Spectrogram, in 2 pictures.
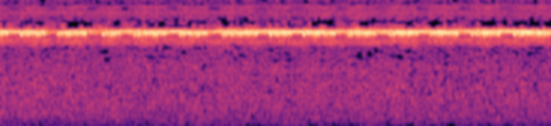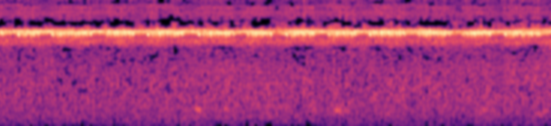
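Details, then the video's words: A calling insect, offered as calming nature sound, keeps up a piercing high trill chopped into quick regular pulses, a little over two per second, for the whole stretch against a soft hiss. "Sound · Nature Sound of nature sounds scenery L · insect"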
